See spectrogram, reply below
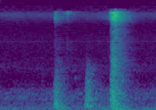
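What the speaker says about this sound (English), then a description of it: "So when you want to open the louvers" Window shutter louvers are opened: three quick soft wooden clacks and rattles in a row, close by in a quiet room, with no talking.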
